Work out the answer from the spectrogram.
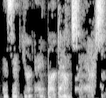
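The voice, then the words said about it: Whispering. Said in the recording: “you don't have to whisper. That's okay. ... You can speak in full voice.”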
